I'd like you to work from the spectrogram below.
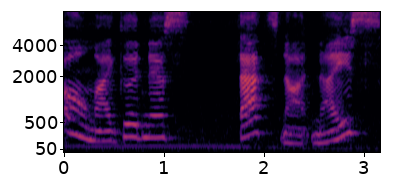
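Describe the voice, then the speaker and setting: A woman's put-on character voice, fairly high, with very wide pitch swings over clear background noise. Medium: read story.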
